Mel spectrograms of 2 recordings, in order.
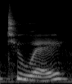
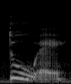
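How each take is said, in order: First: The T is an American-style T. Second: The T is a dental T. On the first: The speaker calls it wrong. "that's the American way to say it" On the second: The speaker calls it right. "you want to have like a dental T"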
